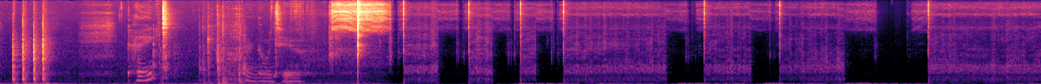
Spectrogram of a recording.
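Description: Small clicks and taps of paint supplies being handled: a quick run of clicks at first, a short hiss ending in a sharp click about six seconds in, then faint scattered ticks. Some low murmuring in the first few seconds.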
